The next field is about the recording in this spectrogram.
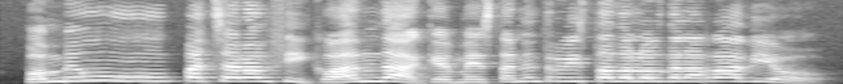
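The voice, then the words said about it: Put-on Navarrese Spanish accent. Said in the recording (Spanish): “Yo no sé hacer acento navarro ... No, no hablan así.”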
